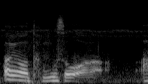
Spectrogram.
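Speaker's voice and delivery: slow, high, hammed-up wail of pain; milk the pain for sympathy; exaggerated pain. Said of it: "别装了".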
